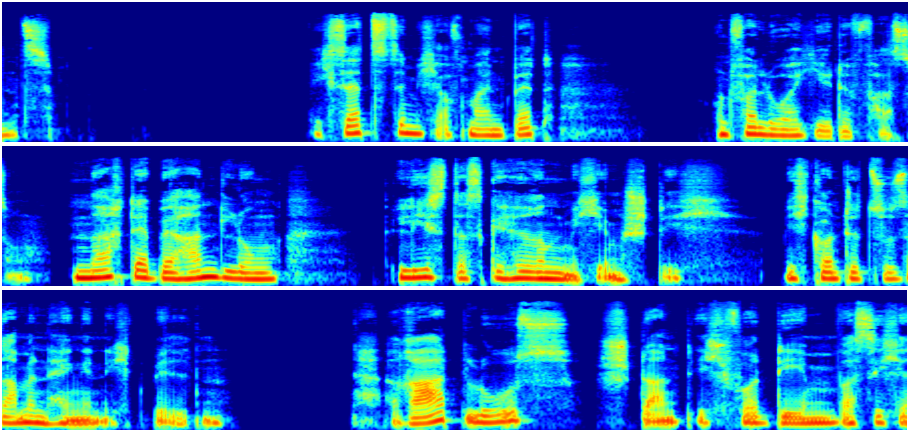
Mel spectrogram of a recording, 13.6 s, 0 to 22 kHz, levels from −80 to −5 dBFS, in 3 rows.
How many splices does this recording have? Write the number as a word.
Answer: two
